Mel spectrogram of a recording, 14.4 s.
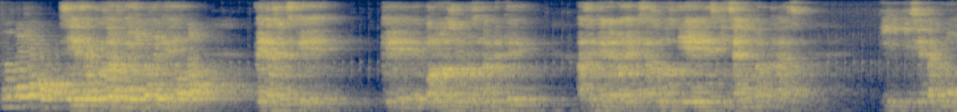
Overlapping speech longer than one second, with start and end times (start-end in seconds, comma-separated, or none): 0.9-2.7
